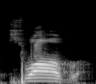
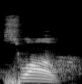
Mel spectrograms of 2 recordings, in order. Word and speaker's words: suave: Next one, careful with the pronunciation of this particular word, suave. How do you pronounce it? Suave.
